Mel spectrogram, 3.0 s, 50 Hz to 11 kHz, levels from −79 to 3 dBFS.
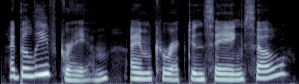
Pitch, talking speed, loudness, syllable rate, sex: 225 Hz, 180 wpm, -16 LUFS, 5.1 syllables/s, female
